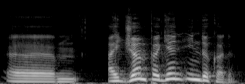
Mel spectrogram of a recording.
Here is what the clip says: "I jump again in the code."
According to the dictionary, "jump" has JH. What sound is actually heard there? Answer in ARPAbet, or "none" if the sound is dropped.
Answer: JH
